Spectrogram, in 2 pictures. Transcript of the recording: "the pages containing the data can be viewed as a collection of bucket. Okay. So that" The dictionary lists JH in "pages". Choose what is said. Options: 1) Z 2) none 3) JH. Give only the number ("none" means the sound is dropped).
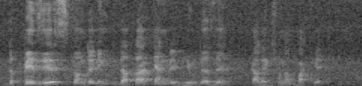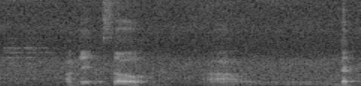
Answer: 1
